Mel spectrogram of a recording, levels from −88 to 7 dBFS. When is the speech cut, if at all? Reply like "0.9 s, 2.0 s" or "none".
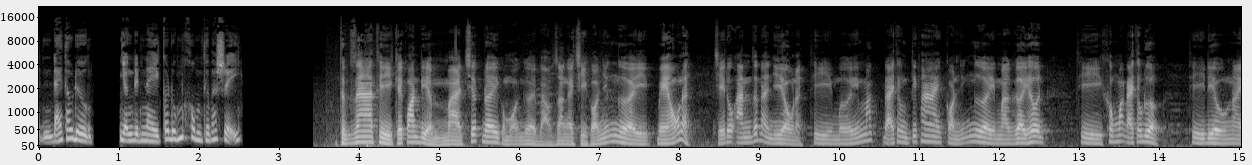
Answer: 8.4 s, 9.6 s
